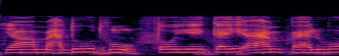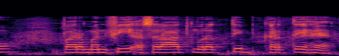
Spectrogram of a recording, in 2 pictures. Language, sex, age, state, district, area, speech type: Urdu, male, 60+, Delhi, North East Delhi, urban, spontaneous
